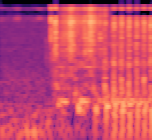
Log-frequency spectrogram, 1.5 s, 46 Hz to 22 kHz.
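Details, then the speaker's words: Willys L-134 engine adapted as an engine/air compressor, run with no exhaust fitted, no choke and the governor bringing it to about 1800 rpm. A loud open-pipe bark with slightly uneven firing; it runs rough and still needs tuning. "it'll bring the speed up to about uh 1800 rpm or so but there's no exhaust so it's going to be noisy see no choke either so it might not run real well"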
